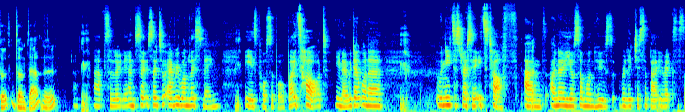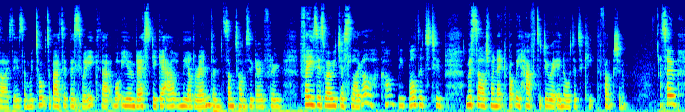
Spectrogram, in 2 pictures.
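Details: Adult woman speaking; typical speech.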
